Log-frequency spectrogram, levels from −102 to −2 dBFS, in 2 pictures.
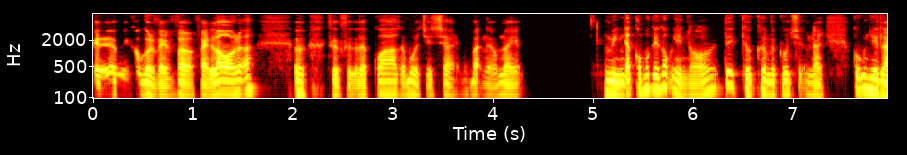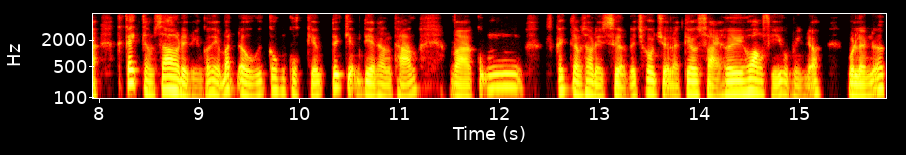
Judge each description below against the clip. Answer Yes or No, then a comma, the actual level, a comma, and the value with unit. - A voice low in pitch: Yes, low, 115 Hz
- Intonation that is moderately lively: Yes, average, 4.8 semitones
